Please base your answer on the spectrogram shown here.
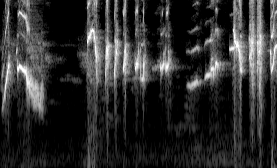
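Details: Oriental magpie-robin fighting song in the 'ngeplong' style, meant as a lure to rile other magpie-robins: a long descending whistle, a pause, then a fast run of harsh rasps and clear slurred whistles.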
